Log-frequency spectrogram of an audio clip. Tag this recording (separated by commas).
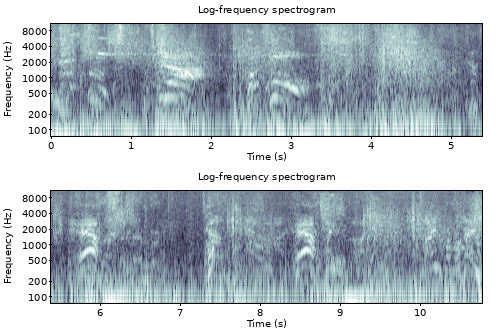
Speech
